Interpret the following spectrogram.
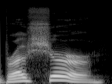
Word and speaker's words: brochure: of the process of baking bread row 7 brochure brochure i read the brochure and it looks great bro sure now for spelling pronounce it bro sure two syllables first syllable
